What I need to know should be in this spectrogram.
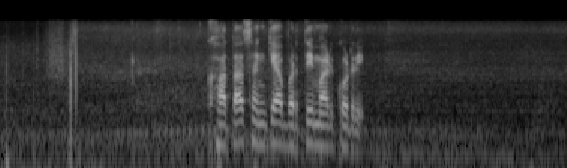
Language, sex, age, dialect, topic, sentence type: Kannada, male, 41-45, Dharwad Kannada, banking, question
